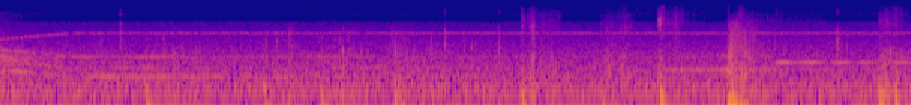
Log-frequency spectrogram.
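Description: Heavy footsteps crunch over forest ground.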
